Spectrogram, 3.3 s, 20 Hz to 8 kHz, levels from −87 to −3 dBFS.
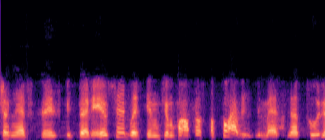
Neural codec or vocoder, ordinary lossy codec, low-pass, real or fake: codec, 16 kHz in and 24 kHz out, 1.1 kbps, FireRedTTS-2 codec; AAC, 48 kbps; 7.2 kHz; fake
